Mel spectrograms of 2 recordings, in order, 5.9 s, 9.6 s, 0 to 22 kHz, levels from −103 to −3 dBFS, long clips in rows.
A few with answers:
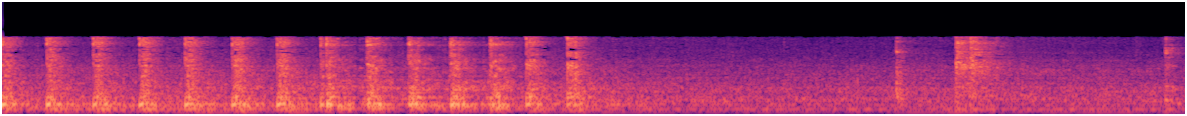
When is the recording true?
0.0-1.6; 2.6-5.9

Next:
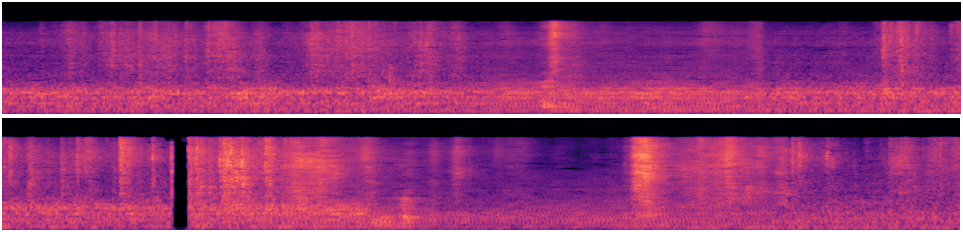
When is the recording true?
0.0-2.4; 3.8-6.2; 8.7-9.6

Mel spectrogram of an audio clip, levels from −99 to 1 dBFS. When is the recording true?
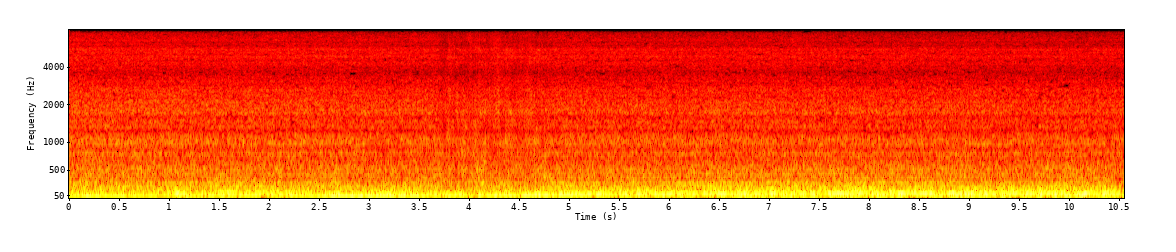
0.0-3.7; 4.8-10.6

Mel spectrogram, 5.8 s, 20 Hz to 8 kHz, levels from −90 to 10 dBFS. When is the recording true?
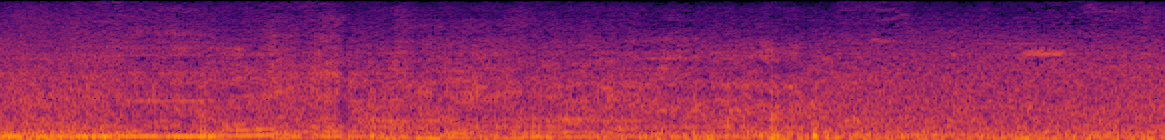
0.0-0.6; 4.1-5.8

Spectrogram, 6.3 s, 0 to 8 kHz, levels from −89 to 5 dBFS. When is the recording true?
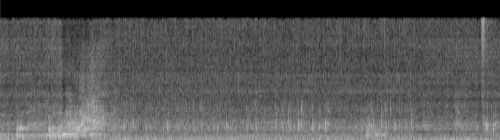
1.4-5.2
